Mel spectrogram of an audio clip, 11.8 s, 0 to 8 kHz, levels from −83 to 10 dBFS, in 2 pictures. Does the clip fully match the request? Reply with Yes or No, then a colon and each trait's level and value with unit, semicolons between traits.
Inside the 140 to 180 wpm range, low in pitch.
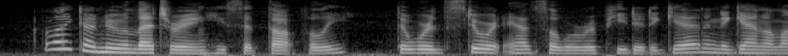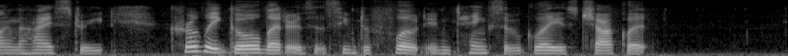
No: average, 165 wpm; medium, 175 Hz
